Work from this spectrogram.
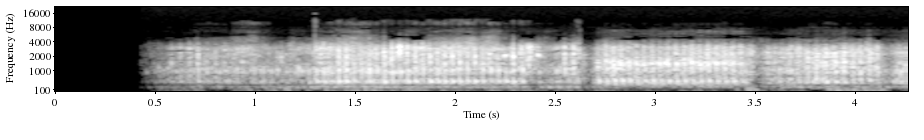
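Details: A cheetah gives a continuous harsh, rasping growl for nearly four seconds, with a rapid throbbing pulse and two brief catches in the breath.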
